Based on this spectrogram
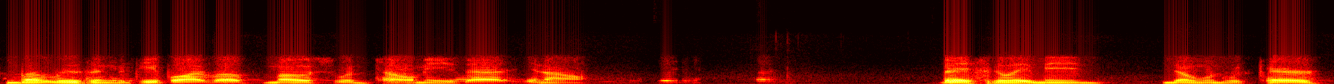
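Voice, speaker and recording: A man, a podcast guest, giving quiet, thoughtful answers in a casual chat. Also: fairly low pitch, level tone, moderate pace, no room sound. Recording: phone-like call audio.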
